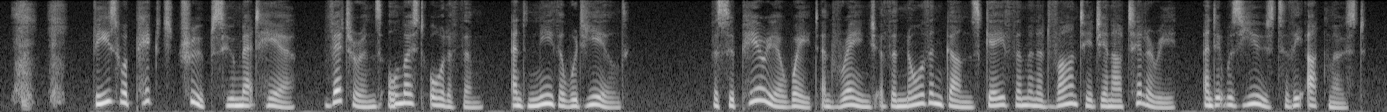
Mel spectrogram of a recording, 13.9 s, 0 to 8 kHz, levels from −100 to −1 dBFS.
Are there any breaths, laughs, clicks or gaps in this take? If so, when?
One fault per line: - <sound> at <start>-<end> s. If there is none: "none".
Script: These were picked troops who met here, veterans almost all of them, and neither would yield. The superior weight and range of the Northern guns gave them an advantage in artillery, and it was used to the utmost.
- sniff at 0.1-0.7 s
